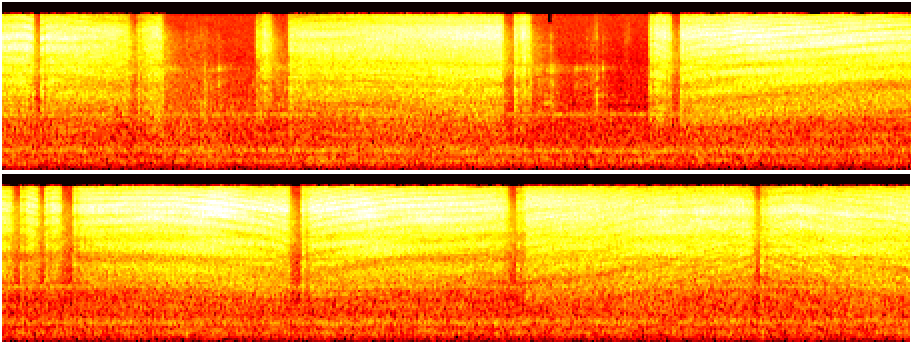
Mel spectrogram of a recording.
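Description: Aerosol spray-paint can hissing as the nozzle is held down to coat a steel frame, in long passes with a few short breaks where the nozzle is let go.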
